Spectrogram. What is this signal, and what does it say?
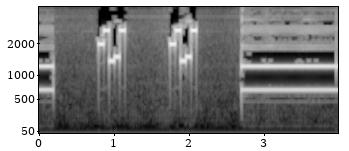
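Five-tone selective call (ZVEI), heard as quick runs of five tones, tones of about 70 ms. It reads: 88455 88455
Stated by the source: ZVEI five-tone selective call received on SDR.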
